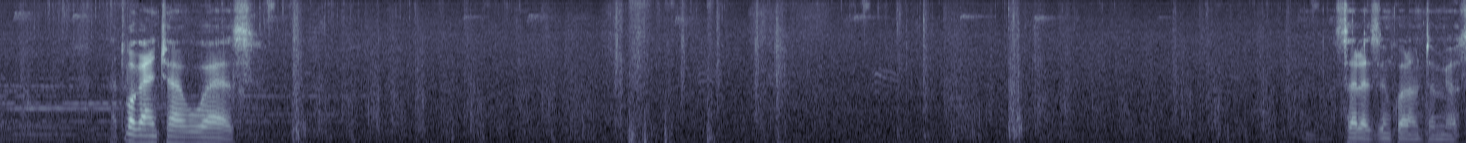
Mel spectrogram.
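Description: Small footsteps crunch softly through snow.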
